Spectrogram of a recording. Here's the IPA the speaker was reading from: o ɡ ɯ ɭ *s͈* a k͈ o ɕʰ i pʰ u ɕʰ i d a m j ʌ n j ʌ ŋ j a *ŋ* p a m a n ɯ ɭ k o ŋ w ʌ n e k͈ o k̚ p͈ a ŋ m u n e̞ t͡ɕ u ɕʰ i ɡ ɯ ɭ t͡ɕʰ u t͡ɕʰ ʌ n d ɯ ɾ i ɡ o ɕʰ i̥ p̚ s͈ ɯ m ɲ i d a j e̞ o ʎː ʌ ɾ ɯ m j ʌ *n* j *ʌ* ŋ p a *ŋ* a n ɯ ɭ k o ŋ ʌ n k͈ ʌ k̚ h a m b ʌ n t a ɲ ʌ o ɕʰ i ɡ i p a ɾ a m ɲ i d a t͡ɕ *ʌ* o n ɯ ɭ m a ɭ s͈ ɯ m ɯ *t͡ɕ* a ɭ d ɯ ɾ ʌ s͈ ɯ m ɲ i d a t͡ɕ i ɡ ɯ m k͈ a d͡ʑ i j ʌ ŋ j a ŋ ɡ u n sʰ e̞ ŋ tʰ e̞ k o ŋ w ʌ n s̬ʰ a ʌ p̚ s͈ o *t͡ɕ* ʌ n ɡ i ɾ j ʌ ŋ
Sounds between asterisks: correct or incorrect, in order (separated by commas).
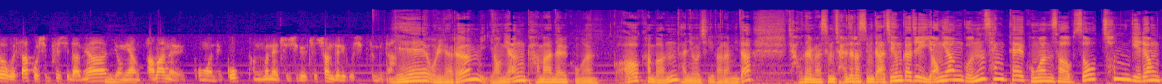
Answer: correct, correct, incorrect, incorrect, incorrect, incorrect, correct, incorrect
